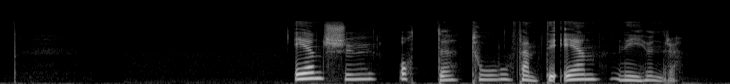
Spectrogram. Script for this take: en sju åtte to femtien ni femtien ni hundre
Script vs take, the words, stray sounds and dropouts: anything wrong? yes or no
yes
